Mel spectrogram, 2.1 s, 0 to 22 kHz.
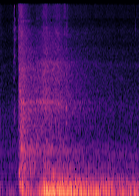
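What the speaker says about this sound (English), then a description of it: "Let's go ahead and start this up so you can hear it run." A 1972 Chevrolet Chevelle Malibu Sport Coupe with a 350 V8 cranks briefly and fires up, settling into a loud, rumbling idle close by.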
